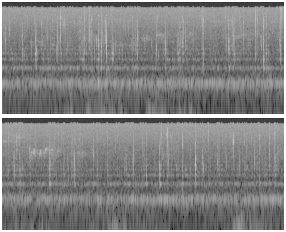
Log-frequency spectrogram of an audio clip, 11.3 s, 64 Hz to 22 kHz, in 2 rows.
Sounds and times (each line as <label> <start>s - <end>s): wind on pipes 10.2s - 11.2s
